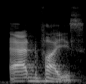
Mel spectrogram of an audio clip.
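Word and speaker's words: advice: সি ই ভাইস ভাইস অ্যাডভাইস এখানে কিন্তু সি এর উচ্চারণ হবে এখানে কিন্তু পাক্কা দন্তস এর উচ্চারণ করতে হবে কিন্তু পরেরটা দেখো এডি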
